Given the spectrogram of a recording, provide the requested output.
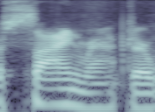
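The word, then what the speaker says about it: Sinraptor: Actually, no, it's not, because we've done my favorite dinosaur on the show, Sign Raptor, which is, it means Chinese thief. It's spelled Sin Raptor.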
